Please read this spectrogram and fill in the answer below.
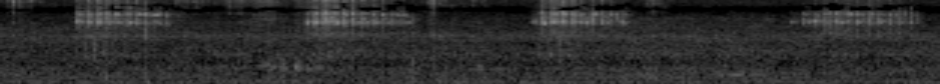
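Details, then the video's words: Foster mother cat with her kittens on the eighth morning, purring: a soft, steady low rumble throughout, with faint higher bursts recurring roughly every second over quiet room noise. "Lots of purring"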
